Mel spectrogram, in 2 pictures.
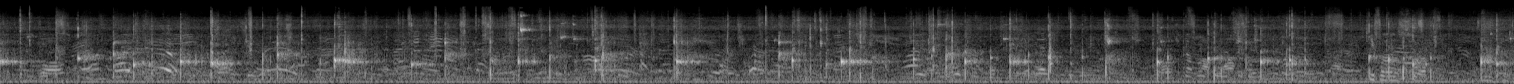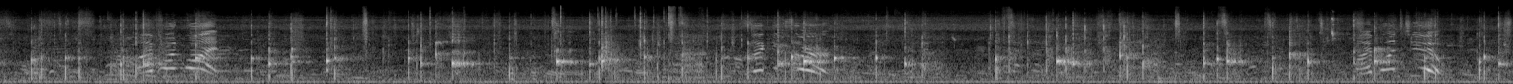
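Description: Indistinct chatter of many people around the courts, with scattered sharp pops of pickleball paddles striking the plastic ball, over a steady low hum.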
